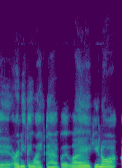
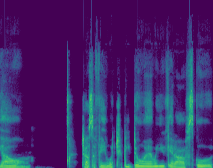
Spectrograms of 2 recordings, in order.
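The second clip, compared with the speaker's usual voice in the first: mock whispering. Retelling how someone leaned down and spoke into her ear: imitating someone whispering. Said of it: "leaning down to whisper in my ear".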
